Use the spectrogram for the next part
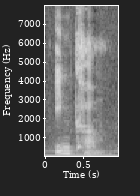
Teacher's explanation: ইনকাম, অনেক সময় আপনি দেখবেন আমরা শিখেছি আগের লেসন বা পার্টগুলোতে সিতে ক হয়, কিন্তু এই সিতে ক না বলে ওরা সিতে খর মতো করে উচ্চারণ করে, সিতে খ হয়।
